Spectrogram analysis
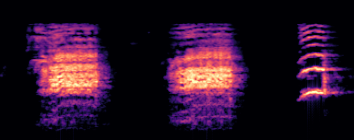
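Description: A macaw gives two long, harsh, raspy squawks about two seconds apart, then a shorter, clearer nasal call. Nothing else is heard.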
